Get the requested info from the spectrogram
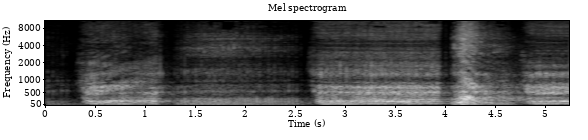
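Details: Tiger roaring in repeated deep, rough bursts, each lasting about a second or more, with short breaks between them and a brief sharper burst near the end.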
